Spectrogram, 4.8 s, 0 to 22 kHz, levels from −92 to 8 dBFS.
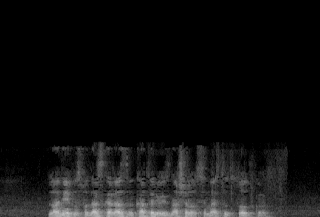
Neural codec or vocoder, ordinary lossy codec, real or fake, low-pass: none; AAC, 24 kbps; real; 7.2 kHz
